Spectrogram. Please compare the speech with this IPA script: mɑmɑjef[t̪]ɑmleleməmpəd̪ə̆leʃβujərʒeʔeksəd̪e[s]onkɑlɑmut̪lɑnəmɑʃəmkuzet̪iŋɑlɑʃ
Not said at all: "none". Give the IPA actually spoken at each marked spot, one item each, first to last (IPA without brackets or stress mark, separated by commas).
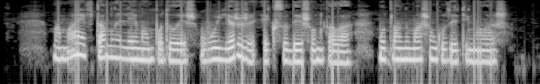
t̪, ʃ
